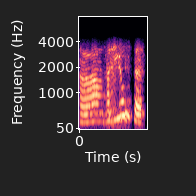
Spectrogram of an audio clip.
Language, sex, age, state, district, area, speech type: Sindhi, female, 30-45, Rajasthan, Ajmer, rural, conversation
